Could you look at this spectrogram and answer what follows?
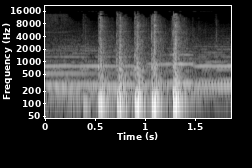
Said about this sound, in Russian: Его жена в это время изо всех сил колотила кулаками двери больницы.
